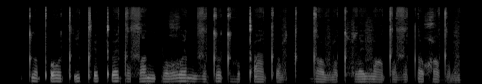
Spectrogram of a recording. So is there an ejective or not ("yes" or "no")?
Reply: yes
